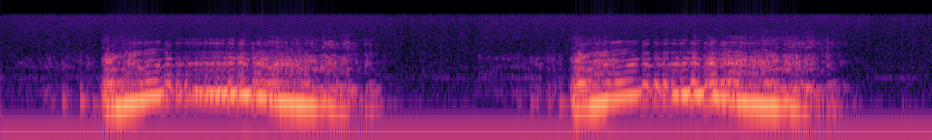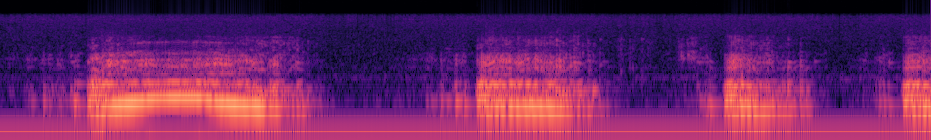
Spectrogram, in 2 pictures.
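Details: Lion roaring, three long arched moans followed by shorter grunting roars, deep and rising then falling, spaced about two seconds apart in a quiet setting.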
